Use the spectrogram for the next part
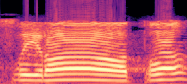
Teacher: صاد بھی پر پڑھیں گے، حروف مستعلیہ میں سے را پر زبر ہے، را کو پر پڑھیں گے، را کے ساتھ الف مدہ ہے، ایک الف کی مقدار، اسے کھینچ کر ادا کریں گے. طا حروف مستعلیہ میں سے ہے، اسے بھی پر پڑھنا ہے.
